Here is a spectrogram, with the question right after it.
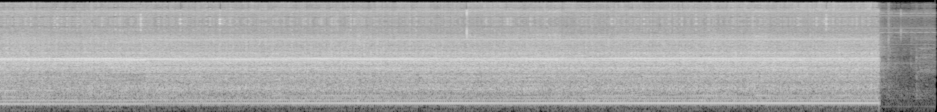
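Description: An electric mixer beats egg whites in a steady, loud, high-pitched whir that runs for about nine seconds before cutting off abruptly.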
